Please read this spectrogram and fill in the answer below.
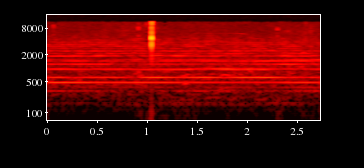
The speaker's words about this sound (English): I will tell you there is a train. I can hear it.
